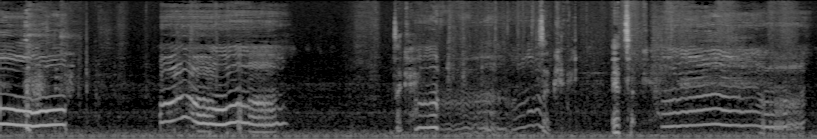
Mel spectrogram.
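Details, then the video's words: Poodle named Otis, anxious at being separated from his owner, gives a series of wavering, nasal whines and moans, some rising and falling, mixed with a person speaking soothingly indoors in a small room. "Poodle with separation anxiety."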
